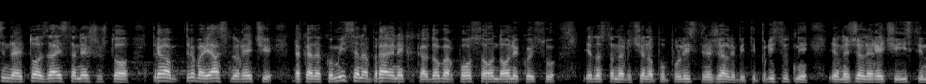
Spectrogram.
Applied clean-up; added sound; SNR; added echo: none; none; none; none.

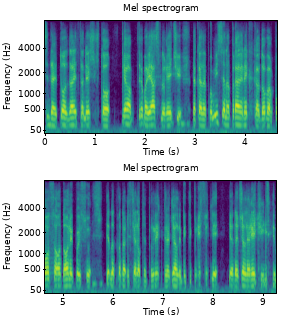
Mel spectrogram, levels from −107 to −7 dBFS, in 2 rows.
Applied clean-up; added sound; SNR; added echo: neural diffusion model UNIVERSE++.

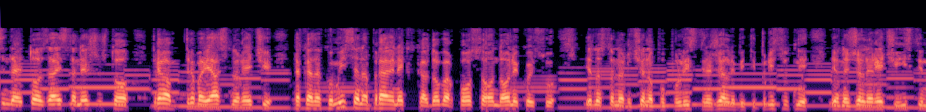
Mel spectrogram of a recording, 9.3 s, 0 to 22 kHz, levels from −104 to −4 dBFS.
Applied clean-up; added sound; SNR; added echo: classical method spectral subtraction.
